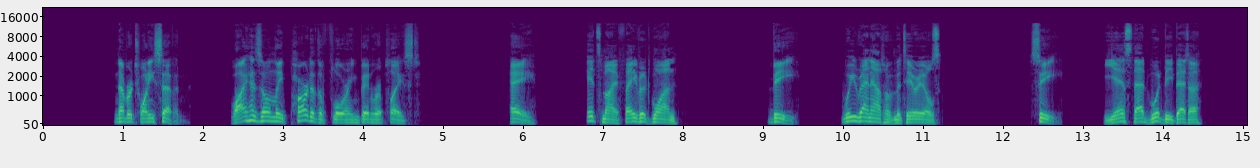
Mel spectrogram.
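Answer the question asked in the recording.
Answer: B: We ran out of materials.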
